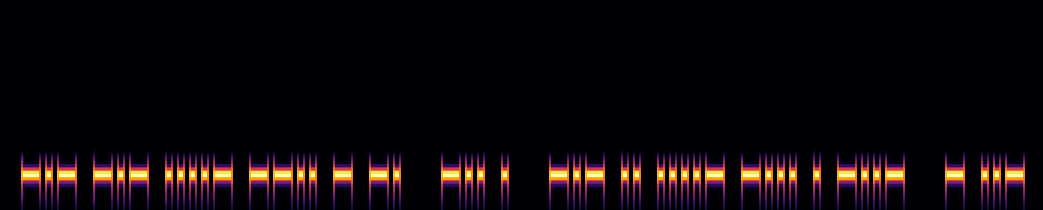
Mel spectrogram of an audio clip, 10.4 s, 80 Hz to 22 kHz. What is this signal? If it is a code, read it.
Morse code, heard as a keyed tone, about 20 wpm, 700 Hz. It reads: KK4ZTN DE KI4BEX TU
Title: K1USN SST QSO Practice 20wpm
